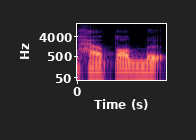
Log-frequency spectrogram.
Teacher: Karena berwakaf di huruf yang tidak dibaca panjang tadi itu. Nah, huruf ba ini kan menjadi sukun jadi dia mantul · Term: qalqalah kubra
